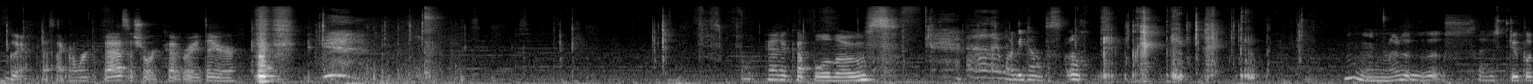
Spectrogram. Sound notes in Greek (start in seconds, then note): 2.6 Γέλια; 10.6 Θόρυβοι απογοήτευσης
